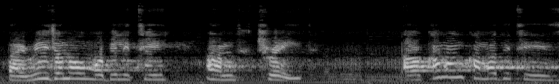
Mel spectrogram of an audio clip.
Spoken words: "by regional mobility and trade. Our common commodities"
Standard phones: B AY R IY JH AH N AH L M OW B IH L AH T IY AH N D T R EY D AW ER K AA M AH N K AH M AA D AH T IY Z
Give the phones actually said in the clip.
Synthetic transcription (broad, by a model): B AY R IY JH AH N AH L M OW B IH L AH T IY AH N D T R EY D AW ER K AA M AH N K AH M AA D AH T IY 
